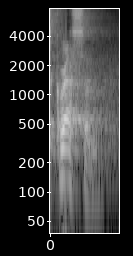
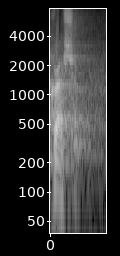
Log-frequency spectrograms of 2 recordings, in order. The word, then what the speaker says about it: Gresham: Gresham Machen was born, and it's Gresham. I know people struggle with the pronunciation of his middle name. It is Gresham. The H is silent for whatever reason. It's not Gresham. I was saying it my first year of seminary, and I got corrected.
